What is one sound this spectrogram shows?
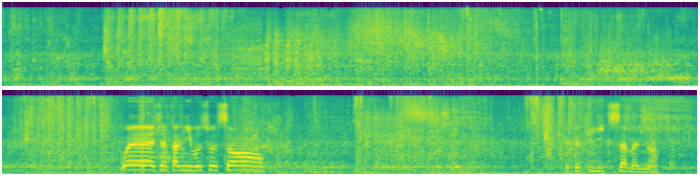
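Blasts and bursts of fire crackle and boom during a fight.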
